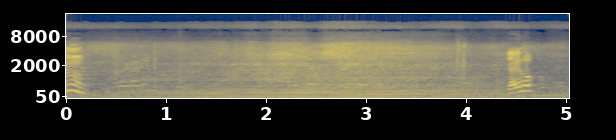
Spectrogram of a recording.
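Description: A motorcycle rides past on the road.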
